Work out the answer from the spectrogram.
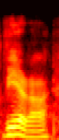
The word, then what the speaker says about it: Vieira: The E is silent, so it's Vera, but uh yeah, it's Viva Vera.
